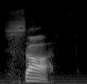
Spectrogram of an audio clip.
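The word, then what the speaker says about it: soth (סוד): And so friendship is the Hebrew word soth, soth. And so how to spell that is S-O-T-H. That's the Hebrew word for friendship, S-O-T-H, soth.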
